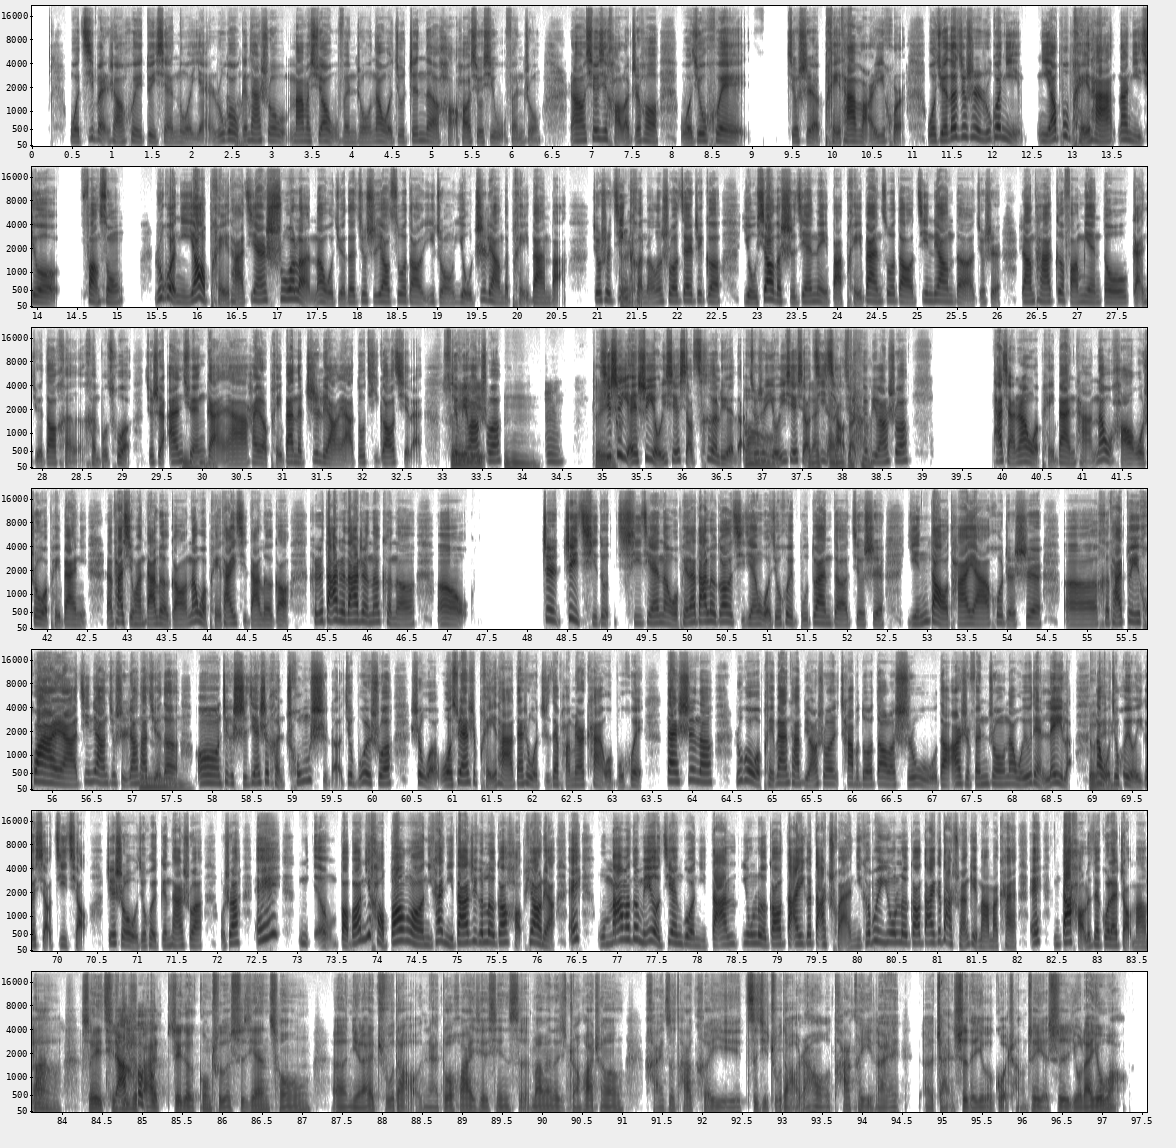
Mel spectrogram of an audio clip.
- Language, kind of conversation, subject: Chinese, podcast, 在忙碌的生活中，如何维持良好的亲子关系？
- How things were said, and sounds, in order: chuckle; other background noise; laugh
